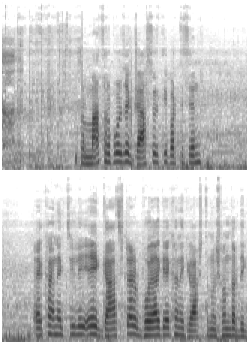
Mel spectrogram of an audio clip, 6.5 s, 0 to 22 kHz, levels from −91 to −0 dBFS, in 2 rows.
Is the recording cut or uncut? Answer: cut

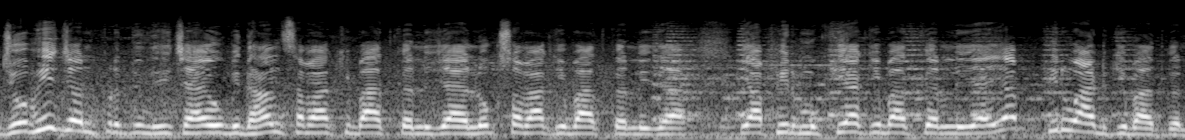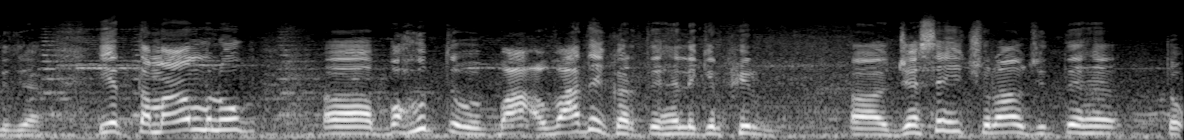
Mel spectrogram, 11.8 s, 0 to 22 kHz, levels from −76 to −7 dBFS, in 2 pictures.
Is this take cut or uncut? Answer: uncut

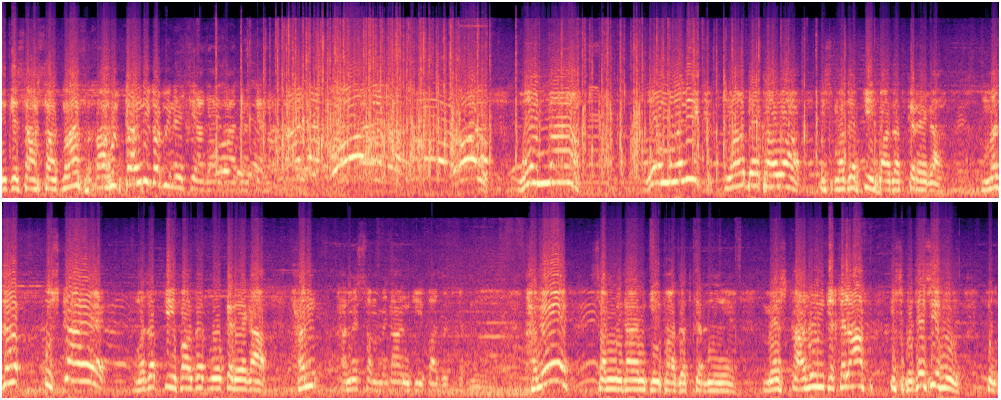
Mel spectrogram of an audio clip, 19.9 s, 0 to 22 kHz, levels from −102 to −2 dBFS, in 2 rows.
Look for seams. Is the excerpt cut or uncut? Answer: cut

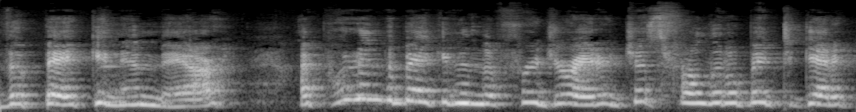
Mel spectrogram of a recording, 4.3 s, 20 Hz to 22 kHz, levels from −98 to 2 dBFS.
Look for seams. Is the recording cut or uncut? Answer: uncut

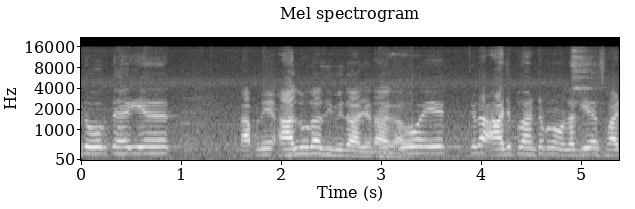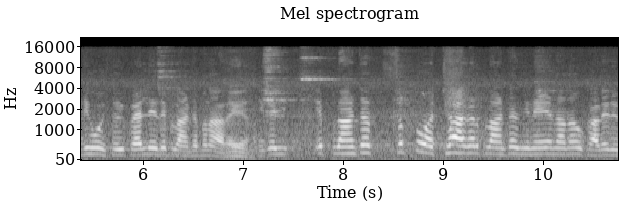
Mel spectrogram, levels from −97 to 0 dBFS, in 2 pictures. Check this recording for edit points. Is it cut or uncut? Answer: cut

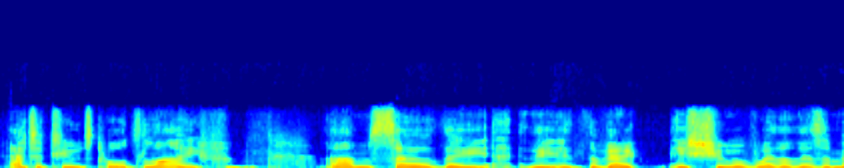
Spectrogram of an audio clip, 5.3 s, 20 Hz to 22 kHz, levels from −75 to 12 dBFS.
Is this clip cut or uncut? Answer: uncut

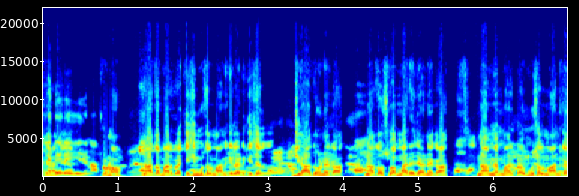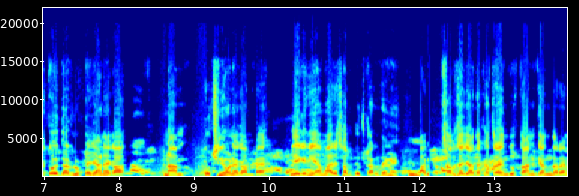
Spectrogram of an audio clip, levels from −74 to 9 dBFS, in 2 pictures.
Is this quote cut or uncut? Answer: cut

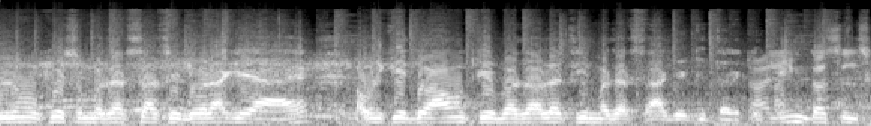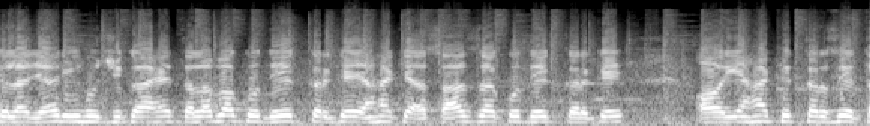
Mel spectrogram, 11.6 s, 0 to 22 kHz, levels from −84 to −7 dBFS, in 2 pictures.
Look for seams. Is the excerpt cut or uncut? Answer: cut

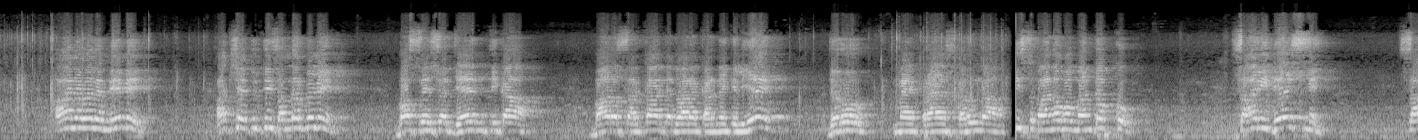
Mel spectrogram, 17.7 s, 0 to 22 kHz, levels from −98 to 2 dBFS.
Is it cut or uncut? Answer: cut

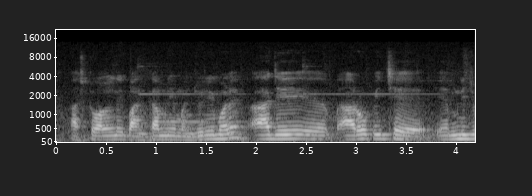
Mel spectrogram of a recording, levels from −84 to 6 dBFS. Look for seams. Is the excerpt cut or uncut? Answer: cut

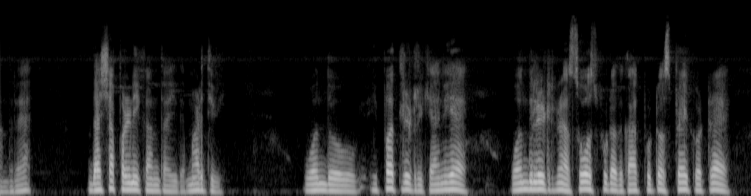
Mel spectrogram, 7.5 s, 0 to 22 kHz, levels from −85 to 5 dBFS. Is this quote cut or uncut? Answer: cut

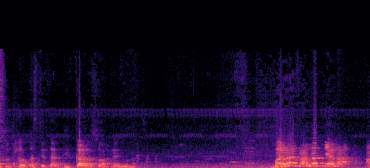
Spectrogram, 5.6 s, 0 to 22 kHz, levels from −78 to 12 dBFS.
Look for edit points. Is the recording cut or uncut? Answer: cut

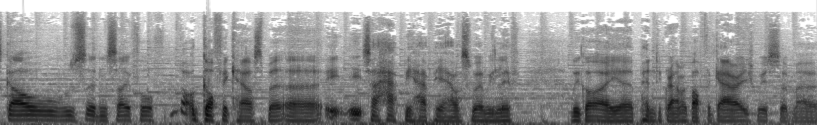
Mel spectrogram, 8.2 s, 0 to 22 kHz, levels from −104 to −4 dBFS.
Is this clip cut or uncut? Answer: cut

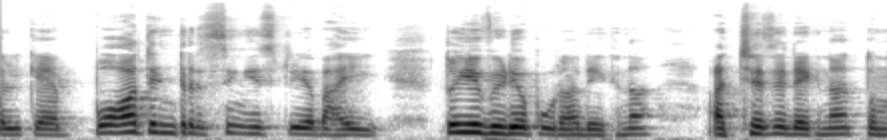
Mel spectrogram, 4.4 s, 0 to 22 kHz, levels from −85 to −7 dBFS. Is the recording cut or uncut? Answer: uncut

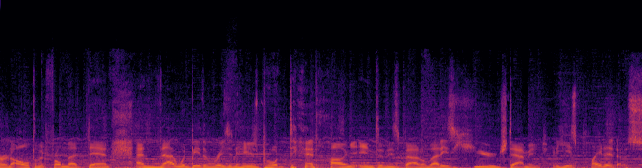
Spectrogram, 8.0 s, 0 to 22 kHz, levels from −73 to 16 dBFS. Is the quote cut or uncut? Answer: cut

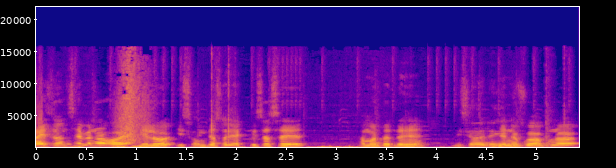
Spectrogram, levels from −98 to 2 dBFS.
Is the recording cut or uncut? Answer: cut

